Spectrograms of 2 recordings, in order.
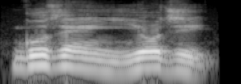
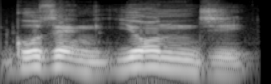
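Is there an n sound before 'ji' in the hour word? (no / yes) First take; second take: no; yes. First: The hour word has no n before ji. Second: The hour word has an n before ji. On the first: The speaker calls it right. "Yang benar" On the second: The speaker calls it wrong. "bukan gozen yonji"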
